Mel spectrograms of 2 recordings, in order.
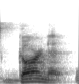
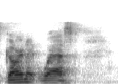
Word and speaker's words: Garnett: I think we'll assume it's Ferguson who's Sack Daddy, and it's only appropriate that he mispronounces or miswrites the name because it's Garnett, like the stone.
